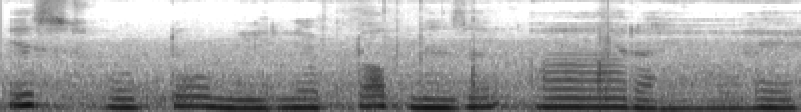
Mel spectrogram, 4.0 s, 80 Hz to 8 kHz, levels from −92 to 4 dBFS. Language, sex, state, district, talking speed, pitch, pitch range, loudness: Hindi, female, Madhya Pradesh, Umaria, 120 wpm, 225 Hz, 210-250 Hz, -13 LUFS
